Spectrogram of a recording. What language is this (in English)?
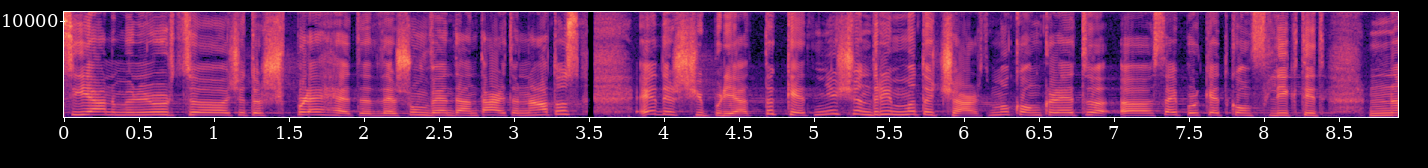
Romanian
